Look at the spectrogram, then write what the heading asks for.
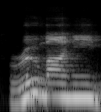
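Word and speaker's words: Ramani: It's pronounced Rummani.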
